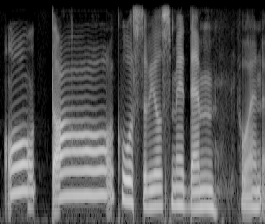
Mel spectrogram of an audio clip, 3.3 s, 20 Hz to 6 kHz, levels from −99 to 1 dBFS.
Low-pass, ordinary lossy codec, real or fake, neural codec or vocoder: 5.4 kHz; none; fake; codec, 16 kHz, 8 kbps, FunCodec, trained on LibriTTS, 25 frames a second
